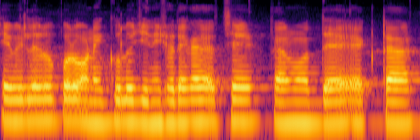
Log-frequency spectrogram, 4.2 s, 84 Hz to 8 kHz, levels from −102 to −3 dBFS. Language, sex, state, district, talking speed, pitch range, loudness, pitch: Bengali, male, Tripura, West Tripura, 130 wpm, 150-155 Hz, -16 LUFS, 150 Hz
